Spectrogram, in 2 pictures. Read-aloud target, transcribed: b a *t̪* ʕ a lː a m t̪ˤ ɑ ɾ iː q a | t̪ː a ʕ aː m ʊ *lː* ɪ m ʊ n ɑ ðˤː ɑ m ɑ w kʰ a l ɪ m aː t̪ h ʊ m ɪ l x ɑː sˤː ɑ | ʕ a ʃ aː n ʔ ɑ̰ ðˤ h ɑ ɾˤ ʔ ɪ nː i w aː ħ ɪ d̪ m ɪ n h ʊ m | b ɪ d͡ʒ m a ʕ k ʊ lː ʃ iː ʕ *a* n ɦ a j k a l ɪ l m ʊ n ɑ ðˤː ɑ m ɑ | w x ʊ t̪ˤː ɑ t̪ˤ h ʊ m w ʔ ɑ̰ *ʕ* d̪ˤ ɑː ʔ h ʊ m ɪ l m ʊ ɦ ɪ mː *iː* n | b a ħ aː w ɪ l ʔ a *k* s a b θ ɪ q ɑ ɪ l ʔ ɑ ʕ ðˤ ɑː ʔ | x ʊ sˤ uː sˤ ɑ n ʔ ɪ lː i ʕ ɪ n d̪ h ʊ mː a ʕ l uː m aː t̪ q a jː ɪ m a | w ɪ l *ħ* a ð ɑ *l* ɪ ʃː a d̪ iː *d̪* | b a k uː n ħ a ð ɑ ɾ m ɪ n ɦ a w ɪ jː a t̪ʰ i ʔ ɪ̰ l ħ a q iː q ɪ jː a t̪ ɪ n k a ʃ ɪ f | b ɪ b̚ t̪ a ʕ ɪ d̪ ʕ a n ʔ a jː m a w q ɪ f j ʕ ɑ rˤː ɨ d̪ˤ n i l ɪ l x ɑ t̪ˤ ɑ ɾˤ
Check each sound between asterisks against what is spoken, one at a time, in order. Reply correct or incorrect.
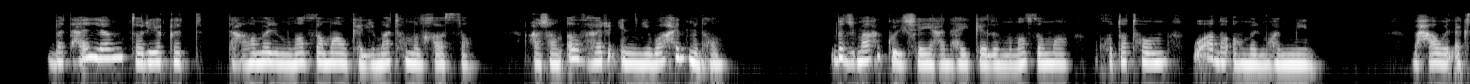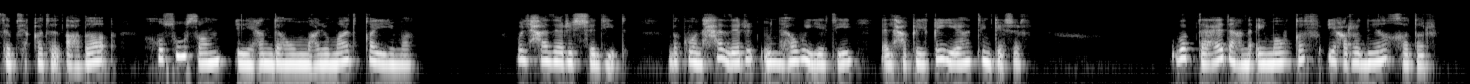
correct, incorrect: l, correct, correct, correct, correct, correct, incorrect: ɾ, correct

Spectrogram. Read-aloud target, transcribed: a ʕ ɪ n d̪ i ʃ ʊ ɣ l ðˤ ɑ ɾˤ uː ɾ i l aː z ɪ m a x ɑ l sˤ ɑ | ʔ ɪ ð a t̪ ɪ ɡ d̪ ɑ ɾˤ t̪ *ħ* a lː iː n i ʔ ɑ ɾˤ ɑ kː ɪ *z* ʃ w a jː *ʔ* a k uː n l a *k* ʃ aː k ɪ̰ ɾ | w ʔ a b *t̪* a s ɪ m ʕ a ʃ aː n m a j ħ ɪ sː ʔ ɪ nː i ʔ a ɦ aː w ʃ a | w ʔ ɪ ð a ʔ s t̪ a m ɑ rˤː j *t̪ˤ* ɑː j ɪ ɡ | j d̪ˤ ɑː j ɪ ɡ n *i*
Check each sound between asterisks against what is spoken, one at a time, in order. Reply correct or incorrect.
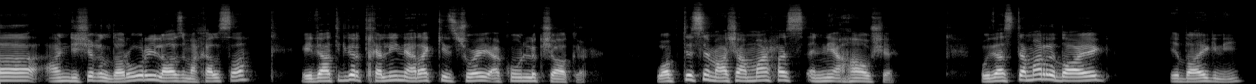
incorrect: x, correct, correct, correct, correct, incorrect: d̪ˤ, correct

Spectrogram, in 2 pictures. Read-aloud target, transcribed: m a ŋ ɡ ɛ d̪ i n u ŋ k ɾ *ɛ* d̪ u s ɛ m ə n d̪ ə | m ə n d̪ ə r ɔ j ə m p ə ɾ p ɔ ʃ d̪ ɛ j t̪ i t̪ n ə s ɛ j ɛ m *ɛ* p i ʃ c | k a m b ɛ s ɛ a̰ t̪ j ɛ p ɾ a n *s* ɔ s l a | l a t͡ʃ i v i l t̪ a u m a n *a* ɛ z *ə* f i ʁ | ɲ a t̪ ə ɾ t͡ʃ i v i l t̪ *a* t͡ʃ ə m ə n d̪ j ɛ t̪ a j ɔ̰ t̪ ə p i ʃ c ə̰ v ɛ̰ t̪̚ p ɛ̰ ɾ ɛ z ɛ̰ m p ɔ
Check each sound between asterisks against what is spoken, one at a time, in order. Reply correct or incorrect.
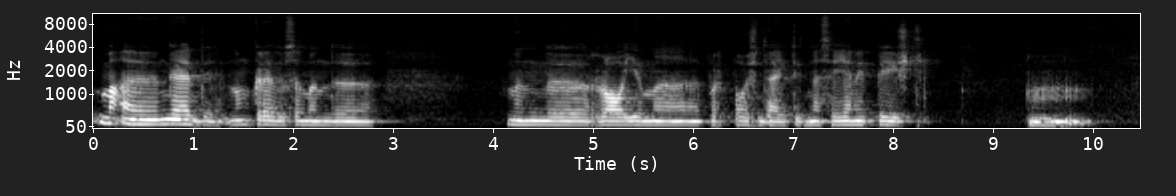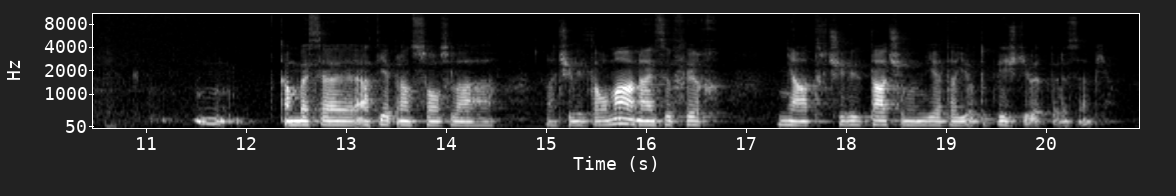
correct, incorrect: i, correct, correct, correct, correct

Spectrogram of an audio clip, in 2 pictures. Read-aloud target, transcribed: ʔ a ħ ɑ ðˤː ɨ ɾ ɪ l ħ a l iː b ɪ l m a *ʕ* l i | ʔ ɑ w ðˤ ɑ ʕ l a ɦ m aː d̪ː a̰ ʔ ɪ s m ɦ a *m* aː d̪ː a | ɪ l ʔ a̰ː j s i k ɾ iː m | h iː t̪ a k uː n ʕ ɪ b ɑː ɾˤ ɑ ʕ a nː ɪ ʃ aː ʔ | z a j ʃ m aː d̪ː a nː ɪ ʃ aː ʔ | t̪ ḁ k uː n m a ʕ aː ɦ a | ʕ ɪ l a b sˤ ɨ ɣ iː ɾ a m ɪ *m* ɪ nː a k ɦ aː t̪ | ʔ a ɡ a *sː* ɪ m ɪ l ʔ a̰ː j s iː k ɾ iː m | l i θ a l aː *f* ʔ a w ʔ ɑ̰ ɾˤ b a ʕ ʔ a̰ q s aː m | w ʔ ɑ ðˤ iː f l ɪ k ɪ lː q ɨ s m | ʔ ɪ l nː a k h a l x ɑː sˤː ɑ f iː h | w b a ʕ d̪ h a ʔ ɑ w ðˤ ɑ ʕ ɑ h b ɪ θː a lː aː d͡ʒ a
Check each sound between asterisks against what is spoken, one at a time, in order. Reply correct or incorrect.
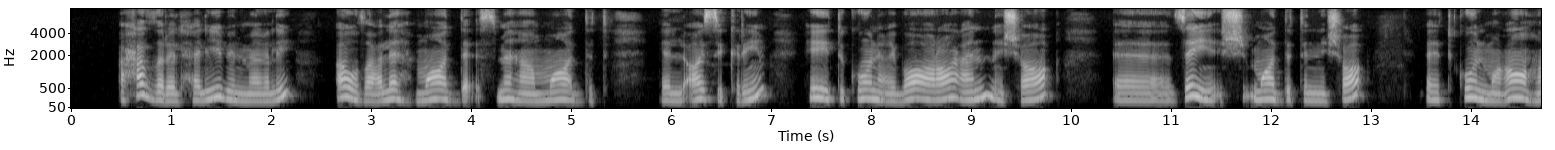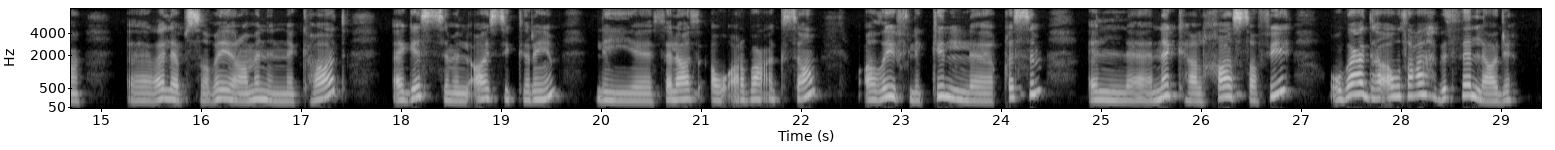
incorrect: ɣ, correct, incorrect: n, correct, incorrect: θ

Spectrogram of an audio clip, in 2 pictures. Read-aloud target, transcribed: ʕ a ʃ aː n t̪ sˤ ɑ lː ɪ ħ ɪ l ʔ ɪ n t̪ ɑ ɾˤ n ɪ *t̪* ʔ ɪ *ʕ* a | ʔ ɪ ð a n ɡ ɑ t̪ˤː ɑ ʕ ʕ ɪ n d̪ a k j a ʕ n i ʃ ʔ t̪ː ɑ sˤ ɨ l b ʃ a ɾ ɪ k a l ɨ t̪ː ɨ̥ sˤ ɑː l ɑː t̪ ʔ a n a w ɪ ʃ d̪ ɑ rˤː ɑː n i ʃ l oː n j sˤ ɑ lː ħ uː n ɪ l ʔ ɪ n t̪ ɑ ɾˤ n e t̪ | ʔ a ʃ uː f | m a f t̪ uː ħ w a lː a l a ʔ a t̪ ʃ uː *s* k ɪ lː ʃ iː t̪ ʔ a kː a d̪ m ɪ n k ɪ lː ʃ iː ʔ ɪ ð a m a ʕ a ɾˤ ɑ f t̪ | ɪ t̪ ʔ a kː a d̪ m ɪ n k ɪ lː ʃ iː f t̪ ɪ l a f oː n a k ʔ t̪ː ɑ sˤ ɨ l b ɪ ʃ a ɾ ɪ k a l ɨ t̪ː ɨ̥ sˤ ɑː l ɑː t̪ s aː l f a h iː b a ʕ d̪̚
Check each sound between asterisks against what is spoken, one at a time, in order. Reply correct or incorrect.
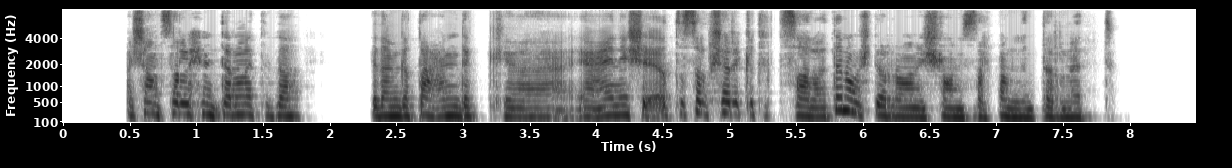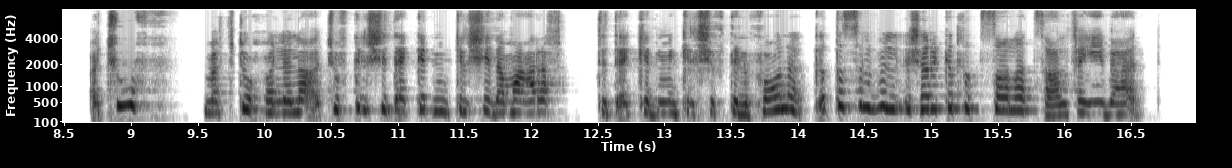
correct, incorrect: ð, incorrect: f

